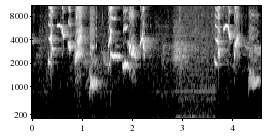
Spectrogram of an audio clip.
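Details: White-rumped shama singing in wild voice for stimulating caged birds: two bursts of loud varied whistling, high sweeping slurs and mellow low notes, separated by a brief quieter gap with soft hum.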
